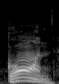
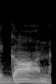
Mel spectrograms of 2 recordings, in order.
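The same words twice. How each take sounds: First: "gone" drawn out in hard Brooklyn; Brooklyn accent. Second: Said in the usual way. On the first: Shown as a demonstration. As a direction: give "gone" an old New York sound. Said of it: "but not in Brooklyn. You say". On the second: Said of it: "I say gone".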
